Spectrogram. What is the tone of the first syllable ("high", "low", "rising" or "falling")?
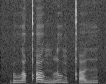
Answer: rising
